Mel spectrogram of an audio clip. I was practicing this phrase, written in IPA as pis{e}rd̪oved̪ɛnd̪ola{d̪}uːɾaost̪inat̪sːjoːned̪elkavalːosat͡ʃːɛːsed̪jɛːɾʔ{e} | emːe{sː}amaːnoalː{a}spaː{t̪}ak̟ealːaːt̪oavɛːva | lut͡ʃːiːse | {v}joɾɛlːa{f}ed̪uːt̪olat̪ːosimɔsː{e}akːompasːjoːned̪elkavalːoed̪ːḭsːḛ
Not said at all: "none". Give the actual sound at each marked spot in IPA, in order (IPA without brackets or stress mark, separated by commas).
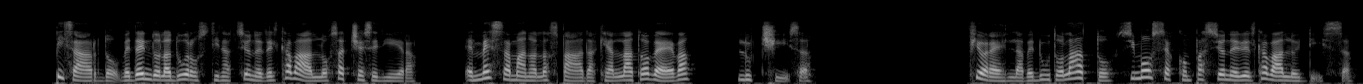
a, d̪, a, sː, a, d̪, f, v, e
